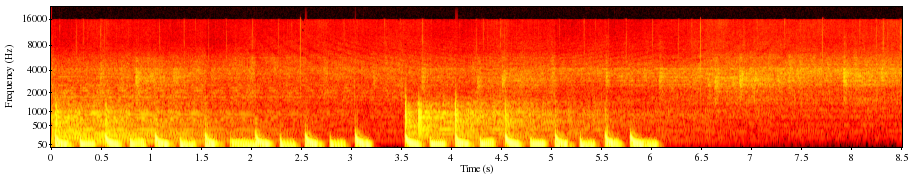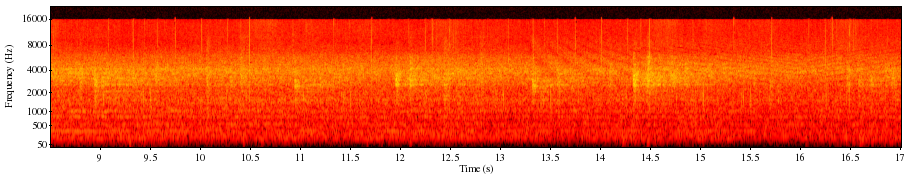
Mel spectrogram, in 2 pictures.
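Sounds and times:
pounding kick drum: 0:00.0 - 0:06.1
soft held synth tones: 0:00.0 - 0:06.2
hissing crackling texture: 0:00.0 - 0:17.0.

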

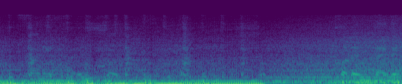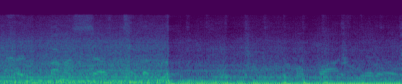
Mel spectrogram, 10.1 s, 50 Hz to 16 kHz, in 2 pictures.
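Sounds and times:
car engine and road noise rumble: 0:00.0 - 0:10.0.

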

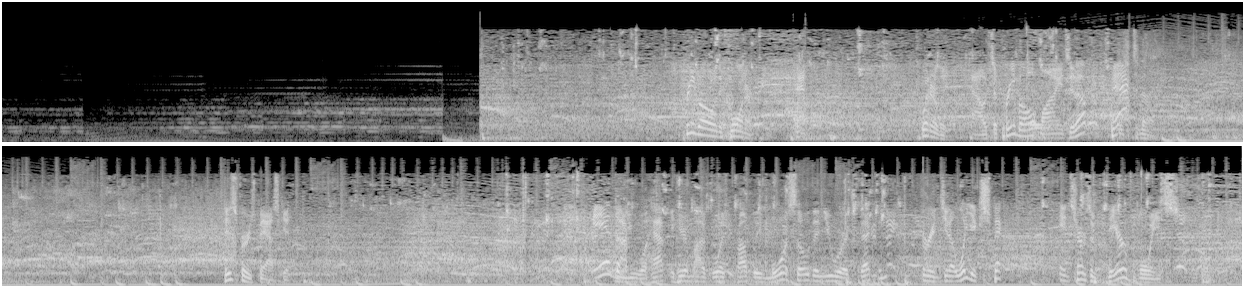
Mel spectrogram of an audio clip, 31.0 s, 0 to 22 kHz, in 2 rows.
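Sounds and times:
arena crowd noise: 0:06.0 - 0:31.0.

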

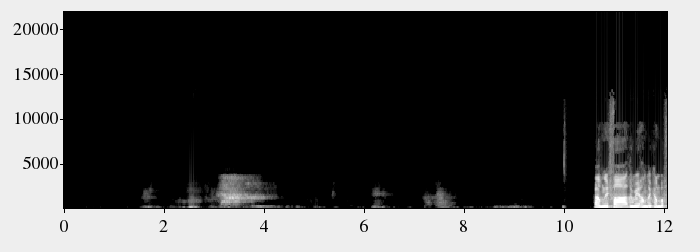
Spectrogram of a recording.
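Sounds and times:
person sighing: 0:03.1 - 0:04.2.

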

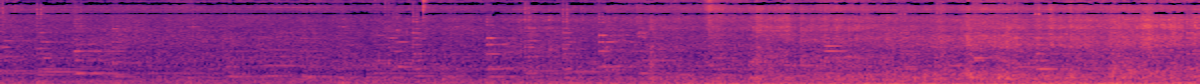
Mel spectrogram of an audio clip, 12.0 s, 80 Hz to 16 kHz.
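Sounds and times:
soft background music: 0:00.0 - 0:12.0
street traffic rumble: 0:00.0 - 0:12.0.

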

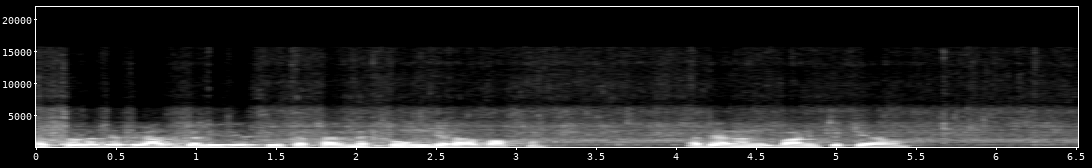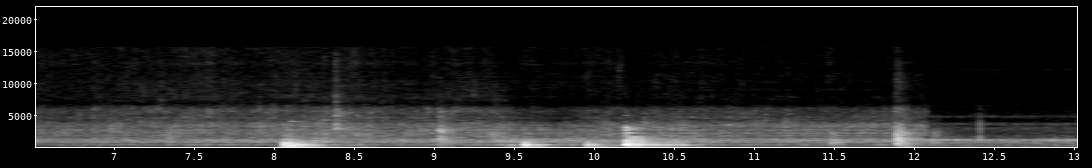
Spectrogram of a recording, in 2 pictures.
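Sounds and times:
onions sizzling in a pot: 0:00.0 - 0:13.0.

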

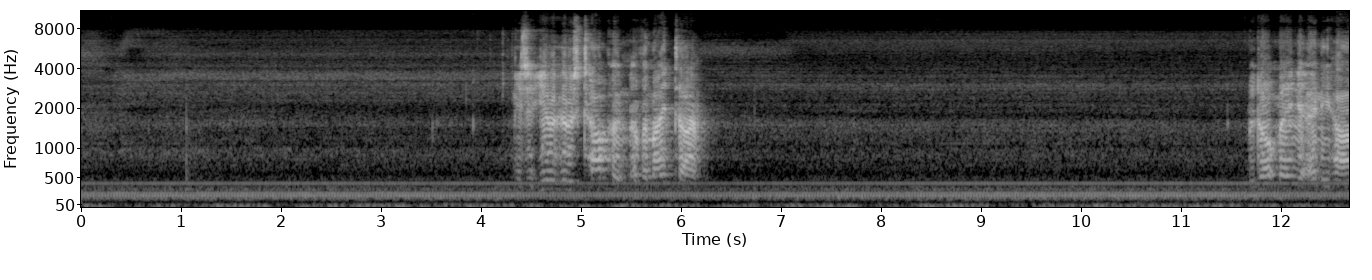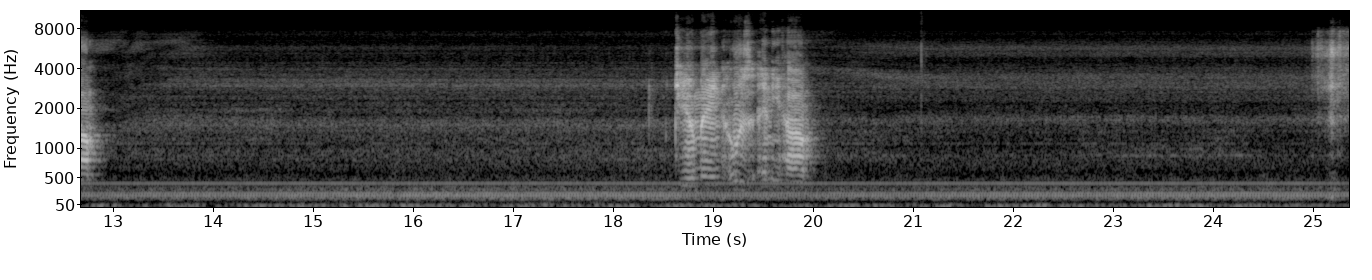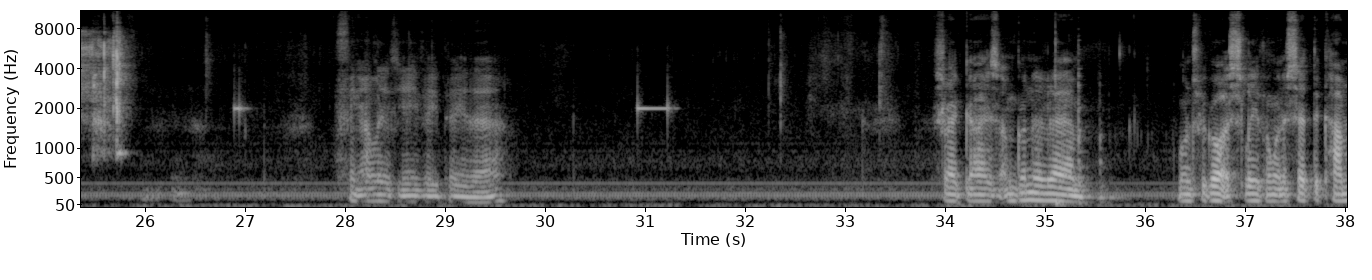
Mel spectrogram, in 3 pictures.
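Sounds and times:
low electrical hum: 0:00.0 - 0:38.0.

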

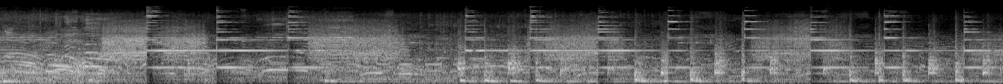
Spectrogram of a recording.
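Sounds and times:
drum beats: 0:01.0 - 0:10.0
sharp metallic strikes: 0:01.3 - 0:10.0.

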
